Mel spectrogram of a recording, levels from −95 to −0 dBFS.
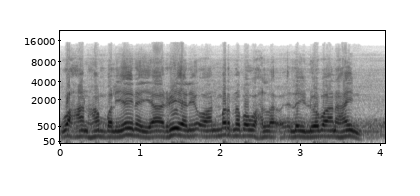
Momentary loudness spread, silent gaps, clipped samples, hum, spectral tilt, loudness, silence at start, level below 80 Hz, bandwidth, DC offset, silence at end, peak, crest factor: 5 LU; none; under 0.1%; none; -5.5 dB/octave; -13 LUFS; 0 s; -52 dBFS; 14.5 kHz; under 0.1%; 0 s; -2 dBFS; 10 dB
